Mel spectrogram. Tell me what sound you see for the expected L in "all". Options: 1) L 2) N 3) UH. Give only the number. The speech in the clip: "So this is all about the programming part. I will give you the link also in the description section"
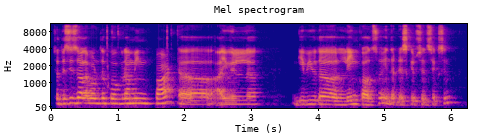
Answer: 1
